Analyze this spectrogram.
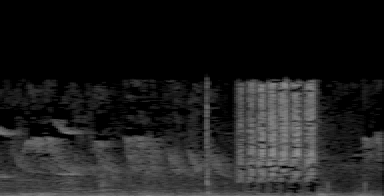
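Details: Cinereous tit singing, a recording meant for training songbirds: faint thin whistles at first, then one loud harsh buzzy burst of about eight rapid pulses lasting roughly half a second.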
